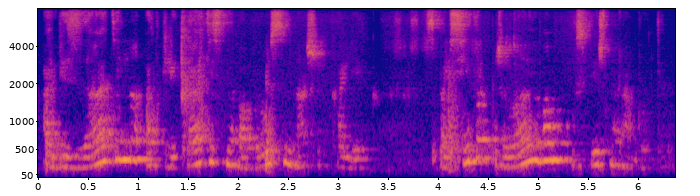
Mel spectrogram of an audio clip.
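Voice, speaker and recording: A woman's voice: medium pitch, expressive, normal speed. Woman moderator in an echoey room. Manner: formal, polite address to colleagues. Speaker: seminar moderator. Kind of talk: formal introduction of speakers. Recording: echoey room, mic far off, faint noise.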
